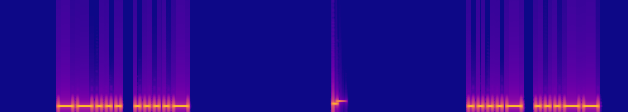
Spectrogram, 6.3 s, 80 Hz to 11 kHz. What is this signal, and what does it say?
Morse code, heard as a keyed tone, about 25 wpm, 700 Hz. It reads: 74 43
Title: Common Cut Numbers - 2-Digit 25wpm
